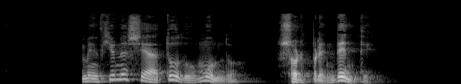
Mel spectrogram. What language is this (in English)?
Galician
